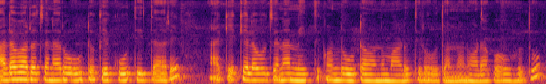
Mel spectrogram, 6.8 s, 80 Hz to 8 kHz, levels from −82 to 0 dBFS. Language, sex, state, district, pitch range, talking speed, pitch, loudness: Kannada, female, Karnataka, Bangalore, 175-185 Hz, 95 wpm, 180 Hz, -15 LUFS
